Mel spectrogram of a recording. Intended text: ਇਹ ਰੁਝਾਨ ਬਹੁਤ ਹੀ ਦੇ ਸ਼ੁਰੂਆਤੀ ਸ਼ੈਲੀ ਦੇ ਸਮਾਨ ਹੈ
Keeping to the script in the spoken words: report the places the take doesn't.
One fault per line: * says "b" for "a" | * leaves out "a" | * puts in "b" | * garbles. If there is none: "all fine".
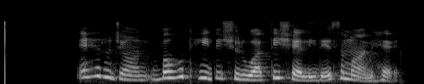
all fine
